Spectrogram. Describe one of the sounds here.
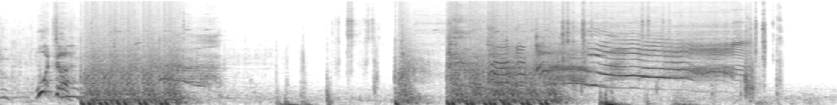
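Pistols fire in rapid bursts.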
